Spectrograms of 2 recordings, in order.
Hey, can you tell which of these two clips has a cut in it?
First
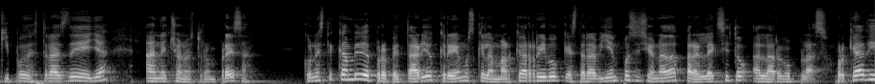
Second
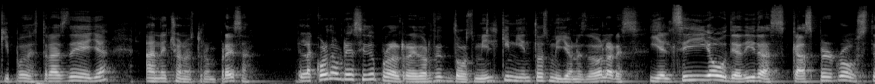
second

